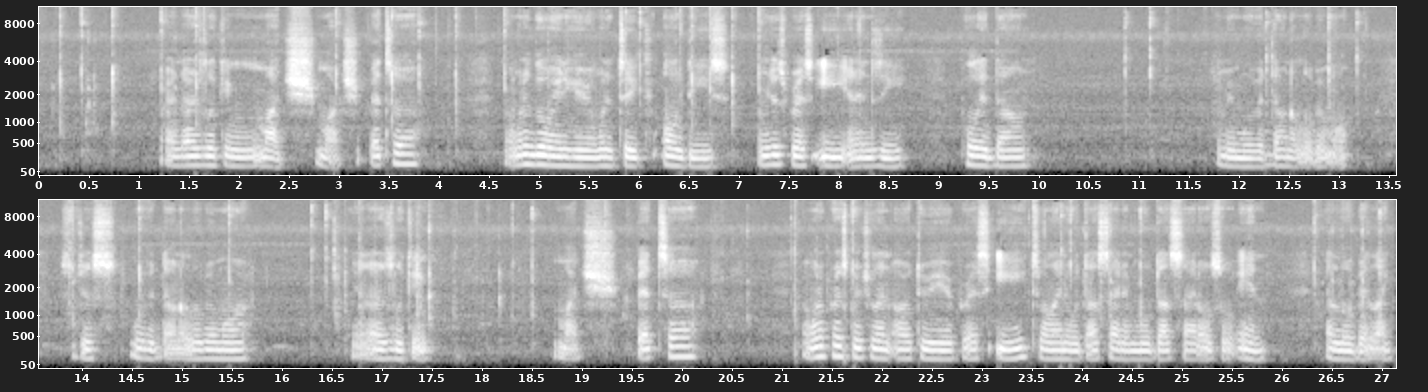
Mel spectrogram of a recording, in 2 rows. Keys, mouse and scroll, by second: 0.0 a, 0.7 scroll down 2, 1.5 scroll down 2, 3.1 scroll up 1, 3.9 scroll up 1, 4.1 Tab, 6.0 alt+right click, 6.6-12.4 shift+middle drag, 7.8 e, 11.2 shift+click, 12.4 click, 13.3-14.8 drag, 14.3 z, 14.8-16.4 middle drag, 16.4 right click, 17.1 KP_Decimal, 17.6-18.5 scroll down 2, 17.9 ctrl+z, 18.6-27.1 middle drag, 20.5 z, 20.8-21.2 scroll down 1, 21.5 ctrl+r, 24.0 shift+click, 24.1-24.5 scroll down 1, 24.5 Tab, 26.6-27.1 scroll down 2.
